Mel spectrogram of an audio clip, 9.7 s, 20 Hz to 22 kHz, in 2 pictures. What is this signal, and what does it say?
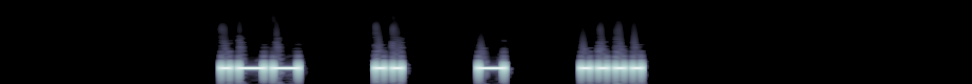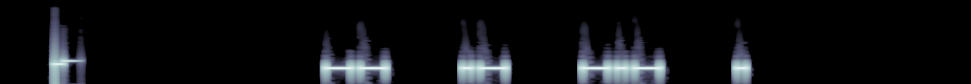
Morse code, heard as a keyed tone, about 28 wpm, spaced as for 16 wpm, 700 Hz. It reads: WITH MAKE
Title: 3x Character Spacing - Top 100 Words - 28wpm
